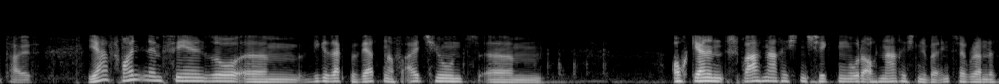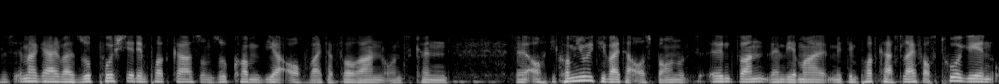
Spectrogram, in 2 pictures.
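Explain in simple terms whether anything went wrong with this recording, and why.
Something did go wrong, and it lasts the whole recording. The speech has passed through the iLBC codec, a phone-call codec built for low-bandwidth internet calls. It throws away everything above about 3.8 kHz, so the speech sounds narrow and muffled, like an old telephone. It also squeezes the sound in short chunks, which fits 30 ms frames, each handled on its own. That leaves a plainly audible rough, slightly synthetic edge from start to finish.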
